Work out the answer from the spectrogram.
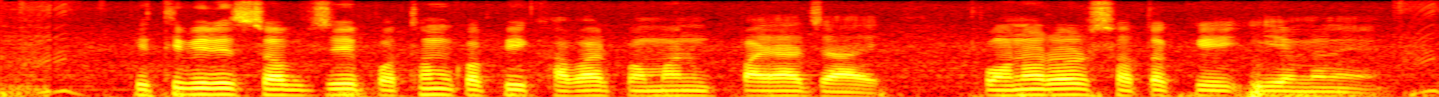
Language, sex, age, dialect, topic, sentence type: Bengali, male, 31-35, Western, agriculture, statement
